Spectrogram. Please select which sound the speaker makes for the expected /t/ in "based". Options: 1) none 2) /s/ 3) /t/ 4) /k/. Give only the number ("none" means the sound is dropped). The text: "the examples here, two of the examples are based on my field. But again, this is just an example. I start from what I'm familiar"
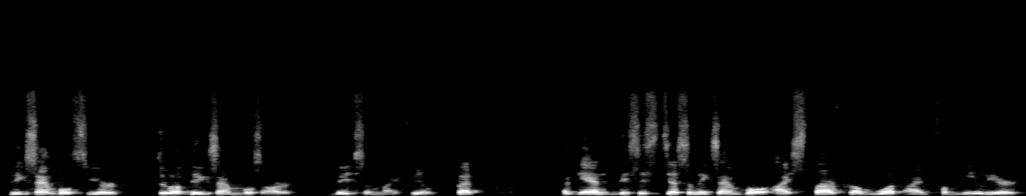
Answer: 3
